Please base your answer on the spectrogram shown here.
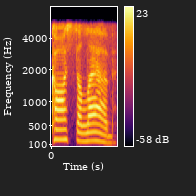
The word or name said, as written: causes celebres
